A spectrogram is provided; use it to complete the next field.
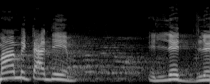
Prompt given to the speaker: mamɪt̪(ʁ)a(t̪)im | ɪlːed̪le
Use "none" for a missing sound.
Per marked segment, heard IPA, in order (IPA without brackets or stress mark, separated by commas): ʕ, d̪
